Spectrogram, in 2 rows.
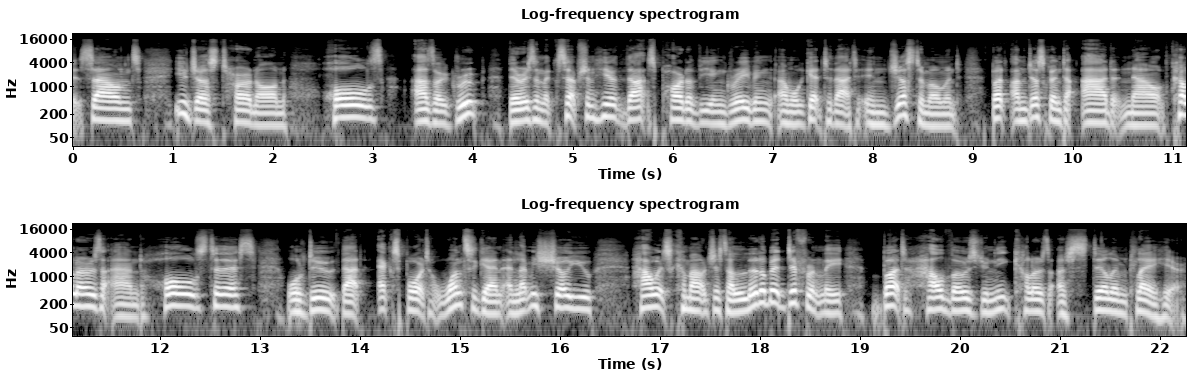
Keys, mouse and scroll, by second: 10.8-12.4 typing, 13.7 click, 13.7 s.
